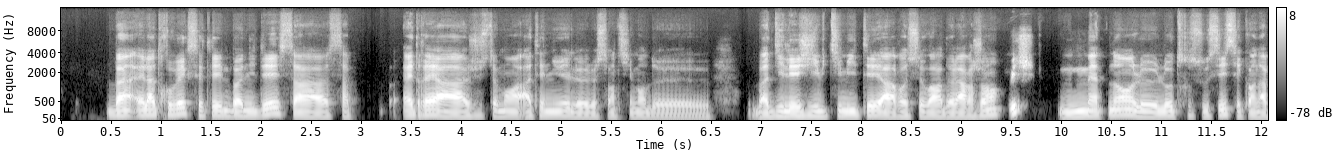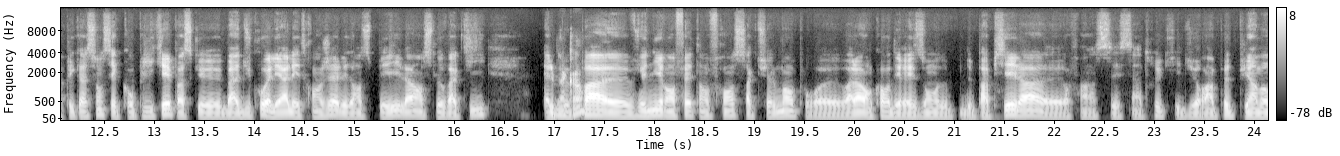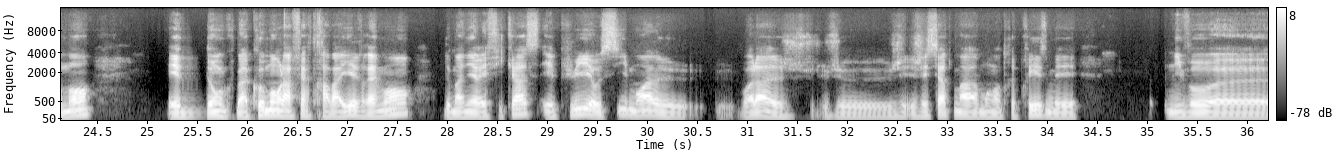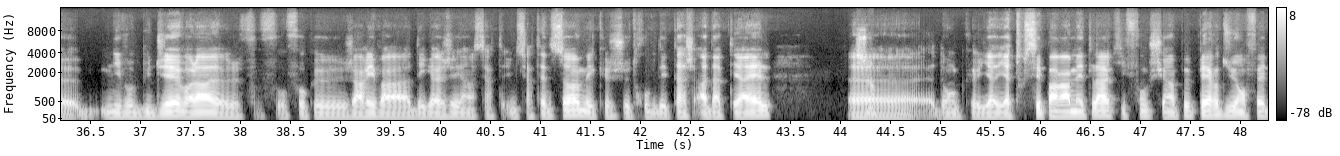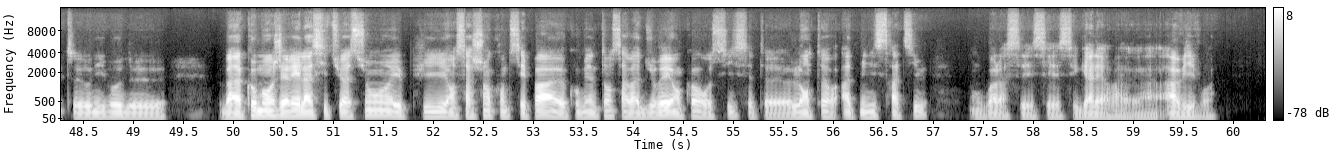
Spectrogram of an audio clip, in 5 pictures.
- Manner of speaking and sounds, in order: other background noise
- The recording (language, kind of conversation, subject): French, advice, Comment aider quelqu’un en transition tout en respectant son autonomie ?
